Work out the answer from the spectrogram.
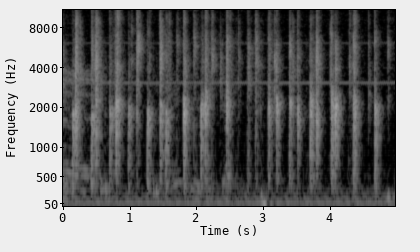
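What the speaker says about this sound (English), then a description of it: "You don't have to keep clapping." A comedy-show audience claps steadily, many hands in a brisk, even rhythm of sharp bursts that carries on without a break for the whole stretch.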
